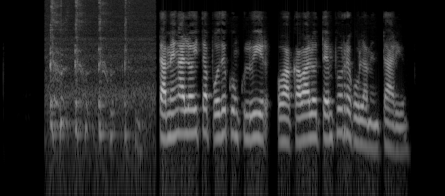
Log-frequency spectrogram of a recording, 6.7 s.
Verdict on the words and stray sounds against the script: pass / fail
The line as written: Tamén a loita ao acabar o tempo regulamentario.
fail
